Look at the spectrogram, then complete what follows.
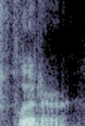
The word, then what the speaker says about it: FLTR: to bring hundreds of liquid fluoride thorium reactors fltr pronounced flitter online throughout Europe ultimately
